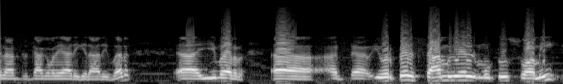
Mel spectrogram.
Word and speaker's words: Moutoussamy: இவர் பேர் Samuel முட்டுசுவாமி. MOUTOUSSAMY என்ற வகையிலே மூட்டுசுவாமி என்ற வகையில முத்துசுவாமி என்பதுதான் மூட்டுசுவாமி என்ற வகையில அவர்கள் மொழியில அப்படி உச்சரிக்கிறார்கள் அதை.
